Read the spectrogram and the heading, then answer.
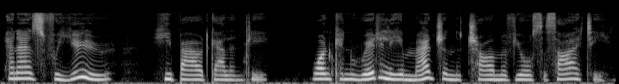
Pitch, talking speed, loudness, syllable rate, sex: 235 Hz, 155 wpm, -18 LUFS, 5.1 syllables/s, female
